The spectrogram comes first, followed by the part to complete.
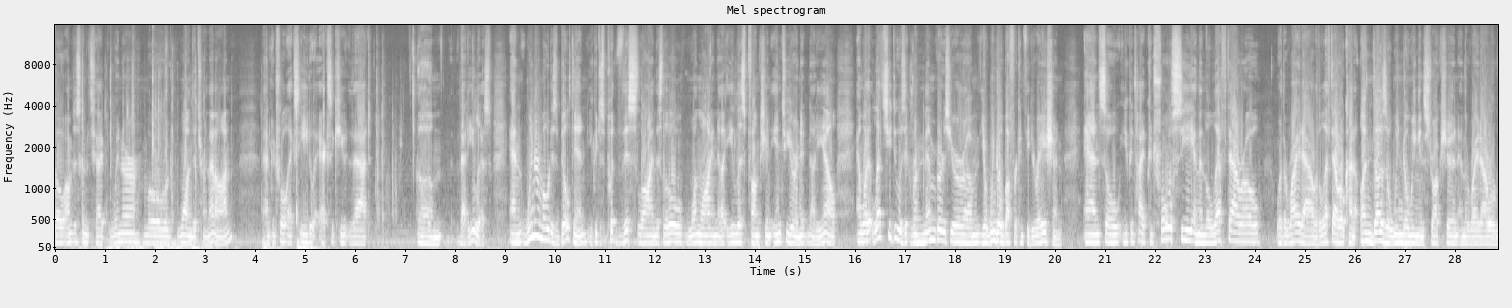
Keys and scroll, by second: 0.4-4.2 typing, 4.9 ctrl+x.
